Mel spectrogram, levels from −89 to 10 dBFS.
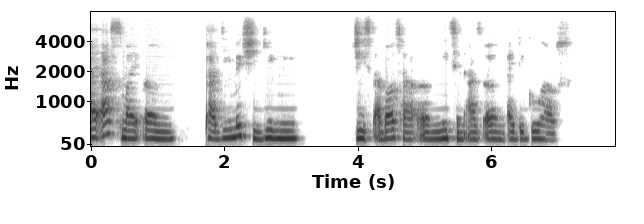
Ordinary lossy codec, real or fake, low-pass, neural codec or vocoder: none; real; 7.2 kHz; none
